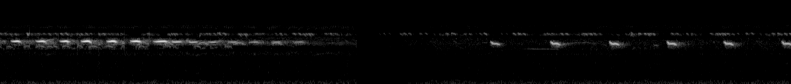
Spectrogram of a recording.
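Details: Spotted nothura, a tinamou of Brazil: a rapid run of high, piping whistled notes that slows and fades, then single spaced peeps about every half second, over a steady high insect-like hum.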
